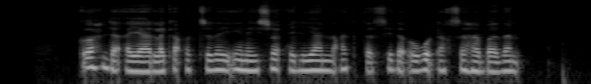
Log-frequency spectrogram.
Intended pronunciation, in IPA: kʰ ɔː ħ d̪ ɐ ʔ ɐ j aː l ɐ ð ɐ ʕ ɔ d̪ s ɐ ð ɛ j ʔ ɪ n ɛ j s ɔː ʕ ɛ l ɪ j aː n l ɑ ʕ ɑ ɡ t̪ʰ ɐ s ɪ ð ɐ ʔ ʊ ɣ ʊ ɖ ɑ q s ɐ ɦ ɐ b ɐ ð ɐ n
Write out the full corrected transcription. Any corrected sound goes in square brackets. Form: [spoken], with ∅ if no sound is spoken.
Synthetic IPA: kʰ ɔː ħ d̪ ɐ ʔ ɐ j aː l ɐ [ɣ] ɐ ʕ ɔ d̪ s ɐ ð ɛ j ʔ ɪ n ɛ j s ɔː ʕ ɛ l ɪ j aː n l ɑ ʕ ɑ ɡ t̪ʰ ɐ s ɪ ð ɐ ʔ ʊ ɣ ʊ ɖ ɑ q s ɐ ɦ ɐ b ɐ ð ɐ n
